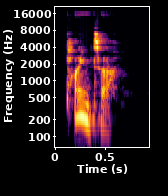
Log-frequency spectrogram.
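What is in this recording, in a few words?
"pinta", British English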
